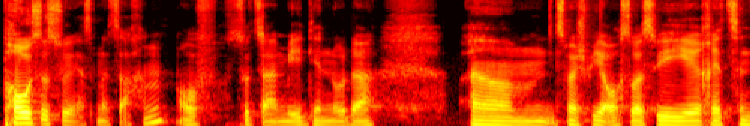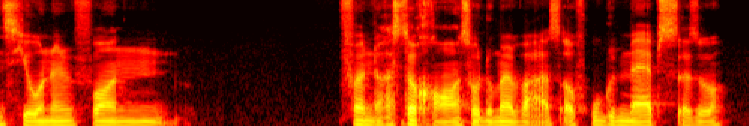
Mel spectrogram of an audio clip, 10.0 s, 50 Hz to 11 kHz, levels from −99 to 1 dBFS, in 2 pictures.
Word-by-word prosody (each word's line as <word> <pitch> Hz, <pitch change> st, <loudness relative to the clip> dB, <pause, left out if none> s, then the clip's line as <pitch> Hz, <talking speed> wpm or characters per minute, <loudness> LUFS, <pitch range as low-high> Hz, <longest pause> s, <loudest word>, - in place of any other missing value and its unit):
postest 130 Hz, -4 st, +8 dB
du -, -, -1 dB
erst 95 Hz, +2 st, -10 dB
mal 95 Hz, -, -9 dB
Sachen 165 Hz, -, -6 dB
auf 105 Hz, -1 st, -6 dB
sozialen 95 Hz, +1 st, -5 dB
Medien 100 Hz, +1 st, -4 dB
oder, 95 Hz, +1 st, -2 dB, 0.6 s
ähm, 95 Hz, -3 st, +2 dB
zum -, -, +1 dB
Beispiel -, -, 0 dB
auch -, -, +2 dB
so -, -, +2 dB
was -, -, +3 dB
wie 100 Hz, -1 st, +4 dB
Rezensionen 100 Hz, -1 st, 0 dB
von 95 Hz, -2 st, -3 dB, 1.1 s
von 105 Hz, -2 st, 0 dB
Restaurants, 90 Hz, -1 st, +2 dB
wo 95 Hz, -, +2 dB
du 95 Hz, -, -2 dB
mal 95 Hz, -1 st, +1 dB
warst 90 Hz, -, -2 dB
auf -, -, -2 dB
Google 100 Hz, -1 st, -3 dB
Maps? 90 Hz, -1 st, +1 dB
Also, 90 Hz, 0 st, -5 dB
95 Hz, 170 wpm, -26 LUFS, 95-100 Hz, 1.1 s, postest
